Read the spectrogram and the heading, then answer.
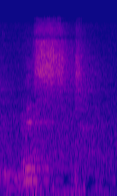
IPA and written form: mɪst (missed)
